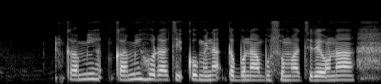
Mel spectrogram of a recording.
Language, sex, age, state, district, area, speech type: Santali, female, 18-30, West Bengal, Purba Bardhaman, rural, spontaneous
